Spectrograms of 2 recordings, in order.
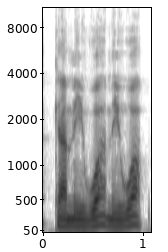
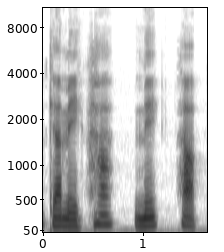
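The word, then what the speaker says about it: かめはめ波: Et le nom de l'attaque, c'est pas kamewa me wa. C'est bien kameha me ha. Au passage, c'est pas kameha me ha, c'est kameha me ha. Donc voilà, avec des H soufflés.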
